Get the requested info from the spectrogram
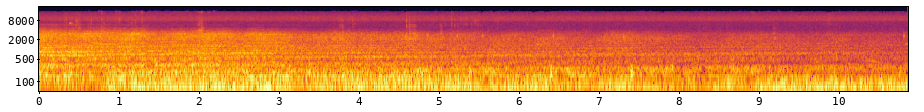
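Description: A steady engine drone that fades away over the first few seconds, under a loud low rumble.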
